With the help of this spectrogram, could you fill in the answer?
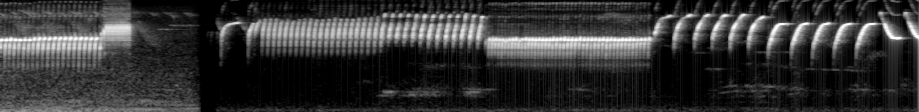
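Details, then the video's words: Canary singing a training song for canaries. A steady high buzzing tour is followed by a fast pulsed trill, then a flat held rolling note, ending in a series of loud downward-sweeping whistled syllables. "The most spectacular canary song!!"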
